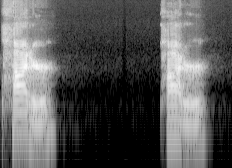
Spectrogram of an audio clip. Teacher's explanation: the flap T in English is pronounced basically exactly like an R in Spanish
